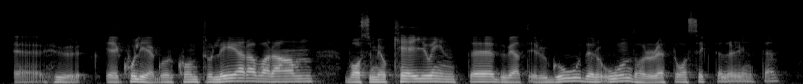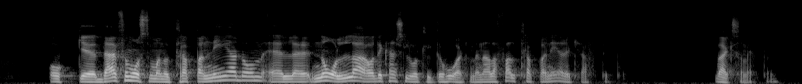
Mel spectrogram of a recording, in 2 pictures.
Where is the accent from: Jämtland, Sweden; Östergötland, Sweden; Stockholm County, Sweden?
Jämtland, Sweden; Östersund; moved away; Östersund där jag kommer ifrån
